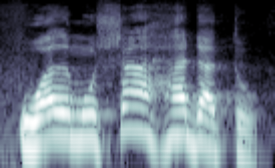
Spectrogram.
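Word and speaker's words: والمشاهدة: Kemudian yang berikutnya Sobat Ngariksa, wal musyahadatu. Ini mubtada muakhir lagi. Wawunya waw atof ke al-mukasyafah, jadi pembacanya wal musyahadatu.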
